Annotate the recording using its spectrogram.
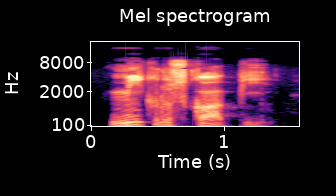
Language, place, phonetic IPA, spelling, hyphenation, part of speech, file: Occitan, Béarn, [mikrusˈkɔpi], microscòpi, mi‧cro‧scò‧pi, noun, LL-Q14185 (oci)-microscòpi.wav
- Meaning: microscope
